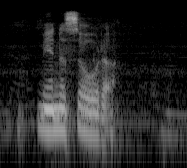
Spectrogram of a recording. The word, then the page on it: Minnesotan: Native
